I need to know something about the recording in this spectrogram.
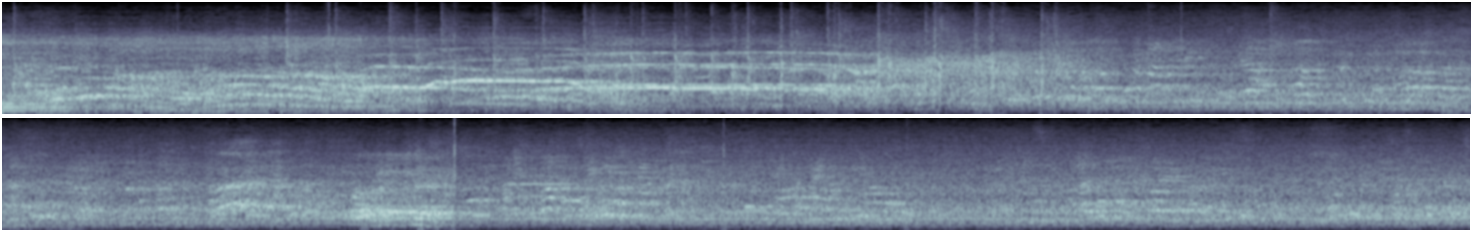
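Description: A crowd chatters and cheers in an echoing room.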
